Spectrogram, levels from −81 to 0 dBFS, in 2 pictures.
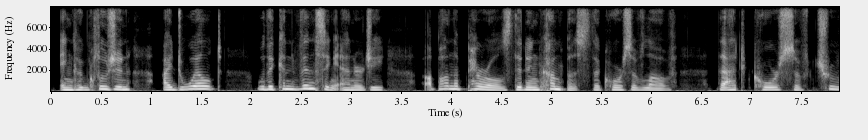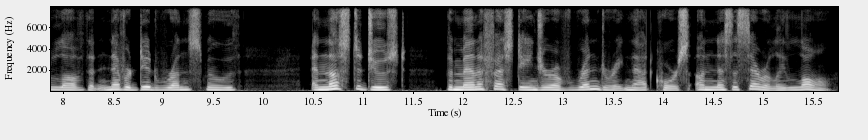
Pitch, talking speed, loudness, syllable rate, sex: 200 Hz, 140 wpm, -18 LUFS, 5.0 syllables/s, female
